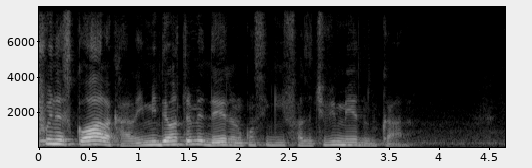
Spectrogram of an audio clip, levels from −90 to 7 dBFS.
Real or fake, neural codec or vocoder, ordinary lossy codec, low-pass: real; none; none; none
